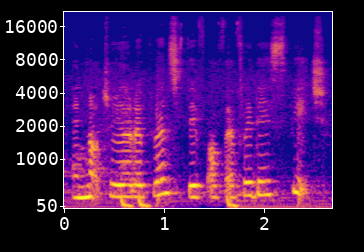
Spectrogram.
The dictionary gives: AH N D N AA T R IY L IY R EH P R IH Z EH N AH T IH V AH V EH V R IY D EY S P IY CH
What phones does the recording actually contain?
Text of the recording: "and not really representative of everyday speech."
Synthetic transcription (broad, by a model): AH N N AA T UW IY R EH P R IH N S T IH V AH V EH V R IY D EY S P IY CH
